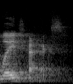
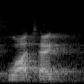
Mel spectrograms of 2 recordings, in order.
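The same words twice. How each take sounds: First: The word ends with an 'eks' sound. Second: The word ends with a 'k' sound. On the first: The speaker calls it wrong. "do not pronounce it that E X. It's not latex" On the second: The speaker calls it right. "that's just how it's officially pronounced because that T E X, actually that's, the X is a chi"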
